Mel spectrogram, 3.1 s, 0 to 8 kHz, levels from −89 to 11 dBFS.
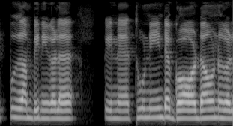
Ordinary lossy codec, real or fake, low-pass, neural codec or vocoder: none; real; none; none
